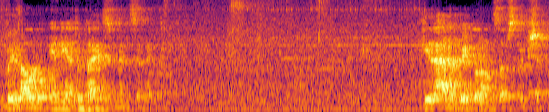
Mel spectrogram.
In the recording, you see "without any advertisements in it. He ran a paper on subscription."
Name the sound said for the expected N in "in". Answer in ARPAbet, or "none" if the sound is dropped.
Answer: L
